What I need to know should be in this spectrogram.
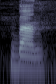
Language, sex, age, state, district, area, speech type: Santali, female, 18-30, West Bengal, Paschim Bardhaman, rural, read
